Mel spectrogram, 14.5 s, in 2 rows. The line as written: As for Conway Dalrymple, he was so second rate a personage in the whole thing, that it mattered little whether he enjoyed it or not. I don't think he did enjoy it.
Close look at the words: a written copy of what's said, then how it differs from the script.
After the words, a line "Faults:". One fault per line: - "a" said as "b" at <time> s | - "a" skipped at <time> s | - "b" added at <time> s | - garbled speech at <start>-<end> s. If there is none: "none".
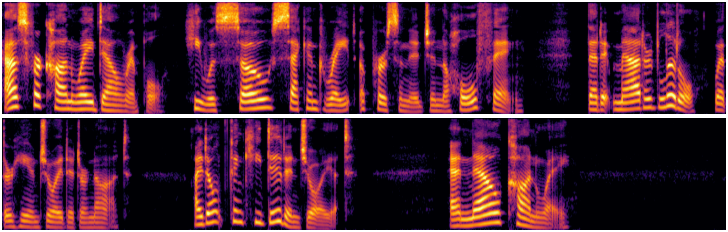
As for Conway Dalrymple, he was so second rate a personage in the whole thing, that it mattered little whether he enjoyed it or not. I don't think he did enjoy it. "And now, Conway
Faults:
- "And now Conway" added at 11.7 s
